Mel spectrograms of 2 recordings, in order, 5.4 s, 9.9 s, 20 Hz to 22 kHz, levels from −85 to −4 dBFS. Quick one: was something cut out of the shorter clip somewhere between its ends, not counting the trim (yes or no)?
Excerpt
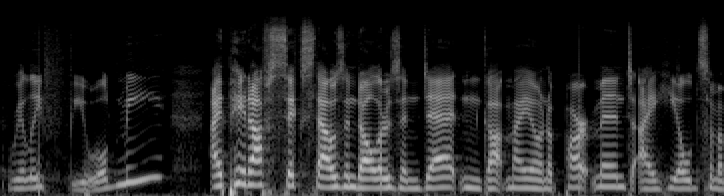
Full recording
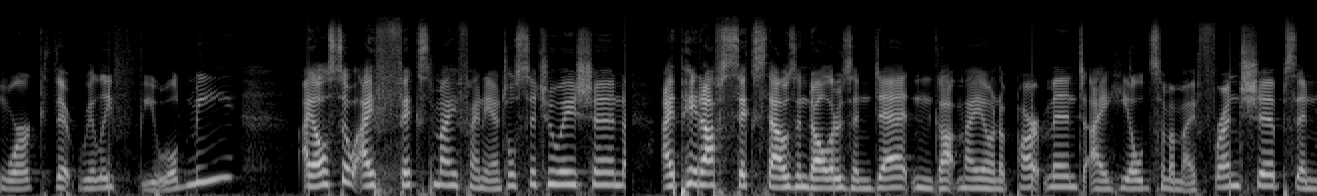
yes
